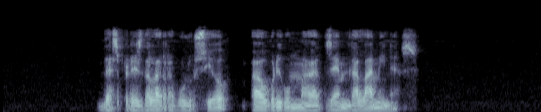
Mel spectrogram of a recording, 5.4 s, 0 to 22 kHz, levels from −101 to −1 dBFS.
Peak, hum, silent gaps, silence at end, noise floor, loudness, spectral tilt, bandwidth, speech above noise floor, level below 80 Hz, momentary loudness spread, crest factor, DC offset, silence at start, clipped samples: -12 dBFS; none; none; 1.25 s; -86 dBFS; -30 LUFS; -4 dB/octave; 7.8 kHz; 56 dB; -60 dBFS; 8 LU; 20 dB; under 0.1%; 1 s; under 0.1%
